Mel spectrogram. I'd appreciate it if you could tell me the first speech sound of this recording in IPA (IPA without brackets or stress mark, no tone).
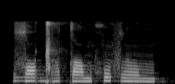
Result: zˤ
